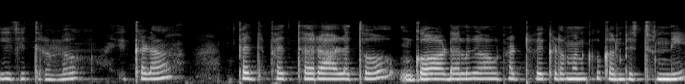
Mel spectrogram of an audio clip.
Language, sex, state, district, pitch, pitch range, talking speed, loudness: Telugu, female, Andhra Pradesh, Krishna, 255 Hz, 250-260 Hz, 95 wpm, -15 LUFS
